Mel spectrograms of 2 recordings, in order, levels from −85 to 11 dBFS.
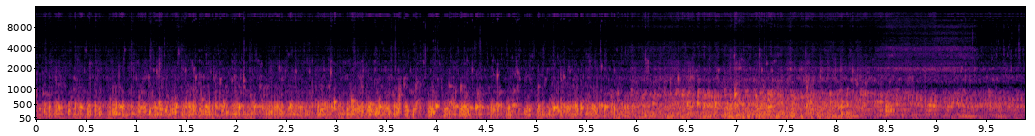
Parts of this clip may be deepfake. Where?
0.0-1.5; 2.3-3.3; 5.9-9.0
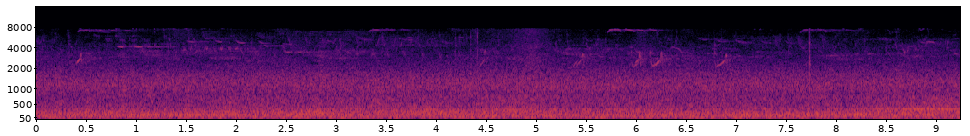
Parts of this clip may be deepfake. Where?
none

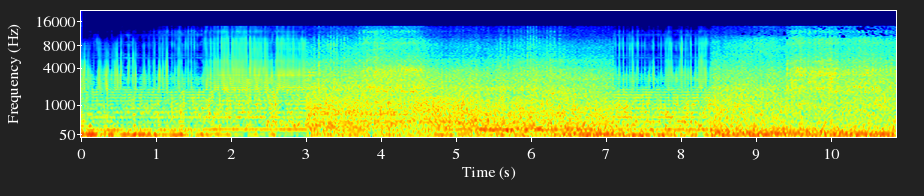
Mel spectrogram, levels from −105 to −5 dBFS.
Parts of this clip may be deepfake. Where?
0.0-3.0; 7.1-8.4

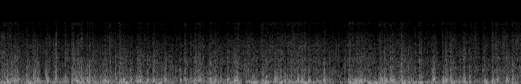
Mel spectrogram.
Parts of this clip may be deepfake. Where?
0.4-1.2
